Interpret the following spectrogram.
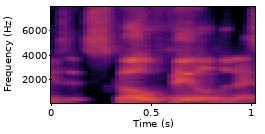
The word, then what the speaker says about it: Scofield: Is it Scofield?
